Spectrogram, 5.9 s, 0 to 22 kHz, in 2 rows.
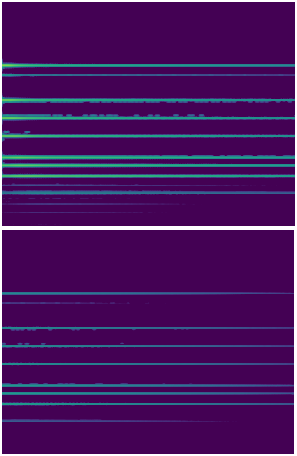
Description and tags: Mini-Cymbal-D3-1
Clean and long synthetic mini-cymbal in D (hi octave) made with Subtractor of Propellerhead Reason.
cymbal, drum, drums, percussion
